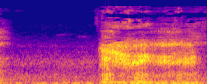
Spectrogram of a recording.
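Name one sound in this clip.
A small dog growls and yaps.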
